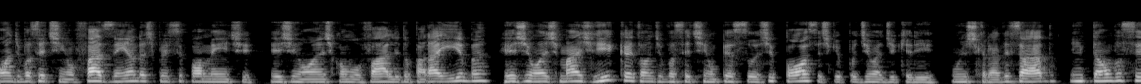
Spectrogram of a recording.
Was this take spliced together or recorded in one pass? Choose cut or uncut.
cut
